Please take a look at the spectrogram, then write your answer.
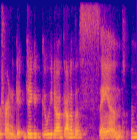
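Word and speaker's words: geoduck: I think I think it's just g eo duck, but it's pronounced gooey duck, but I could be wrong about that.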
